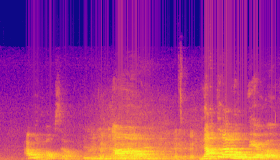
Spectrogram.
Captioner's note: audience laughing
